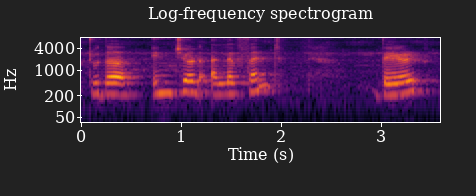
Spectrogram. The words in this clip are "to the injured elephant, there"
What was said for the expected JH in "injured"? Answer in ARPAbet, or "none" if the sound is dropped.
CH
